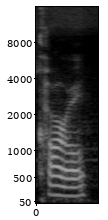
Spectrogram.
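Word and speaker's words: Karl: Anyway, I found out Kyle's name is Carl, but spelled with a K, so of course I thought it was Kyle.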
